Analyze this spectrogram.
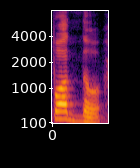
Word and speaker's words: পদ্ম: পদ্ম হওয়ার কথা কিন্তু হয়েছে পদ্ম, ম উচ্চারিত না হয়ে সংশ্লিষ্ট ব্যঞ্জন দুইবার উচ্চারিত হয়েছে।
